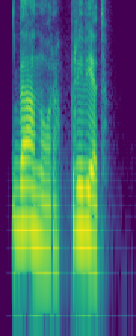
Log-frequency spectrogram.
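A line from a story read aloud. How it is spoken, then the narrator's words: Dejected, deflated tone. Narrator (Russian): упавшим тоном сказала Ника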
